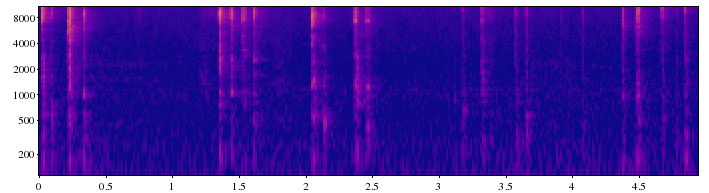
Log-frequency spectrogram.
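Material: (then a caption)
Plastic. Fingertips and long nails type on the plastic keys of a black laptop keyboard, producing 13 short, bright clicks in irregular bursts with quiet gaps between them. Each tap is crisp and dies away almost instantly.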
